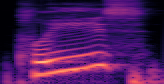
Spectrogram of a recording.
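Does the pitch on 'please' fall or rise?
rise. The pitch rises on the word. The caller is unsure and asking permission. The speaker calls it wrong. "it's not like please"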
